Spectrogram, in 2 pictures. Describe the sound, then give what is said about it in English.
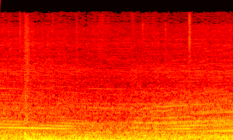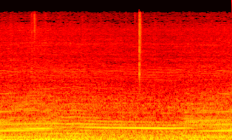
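A normally aspirated engine in an old car pulls hard up through the gears, its tone rising and dropping at each shift, loud with a steady throaty drone and no one talking. “It's a lovely sounding engine, all normally aspirated.”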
